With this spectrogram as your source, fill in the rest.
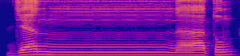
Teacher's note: یہ نون پر شد ہے اور اس میں نون غنہ کریں گے اور لمبا بھی کریں گے کیونکہ اس پر کھڑا زبر ہے.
